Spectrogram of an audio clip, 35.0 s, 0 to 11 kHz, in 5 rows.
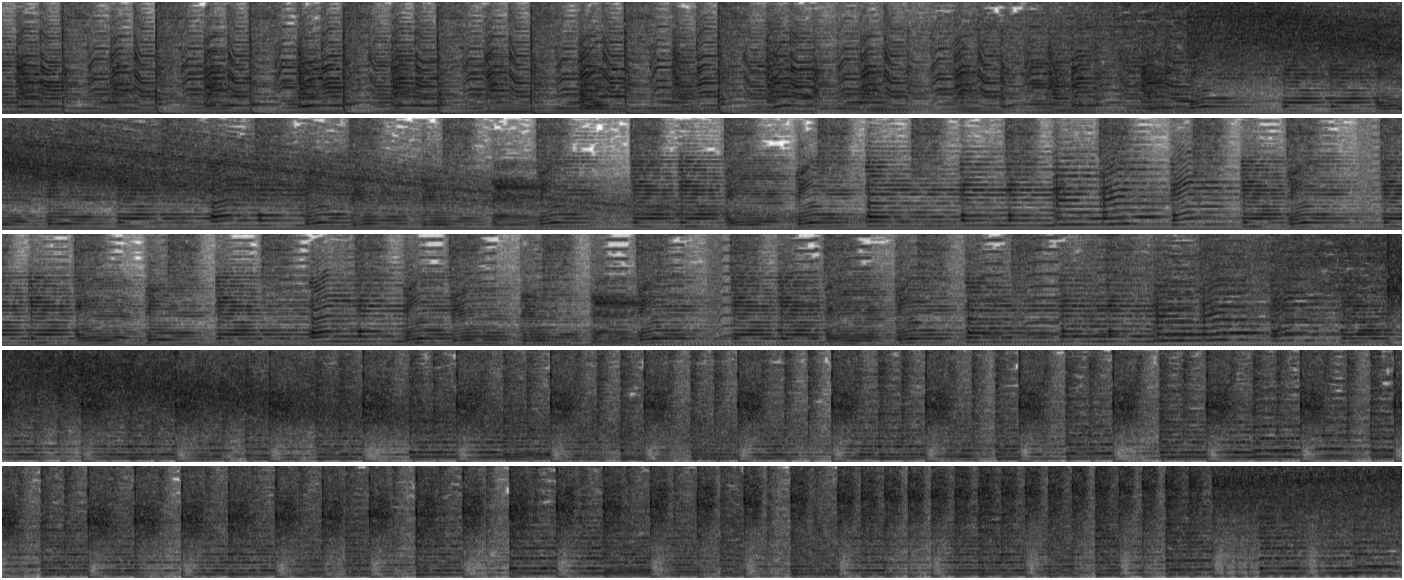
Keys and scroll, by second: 3.7 space, 7.5 space, 8.4 ctrl+z, 9.6 space, 13.1 ctrl+z, 14.8 ctrl+-, 15.1 ctrl+=, 16.5 ctrl+-, 17.0 ctrl+=, 18.0 ctrl+z, 24.3 space, 30.3 space, 34.8 ctrl+-.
